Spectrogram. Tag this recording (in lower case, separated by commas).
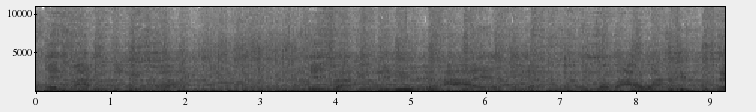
punk rock, singing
